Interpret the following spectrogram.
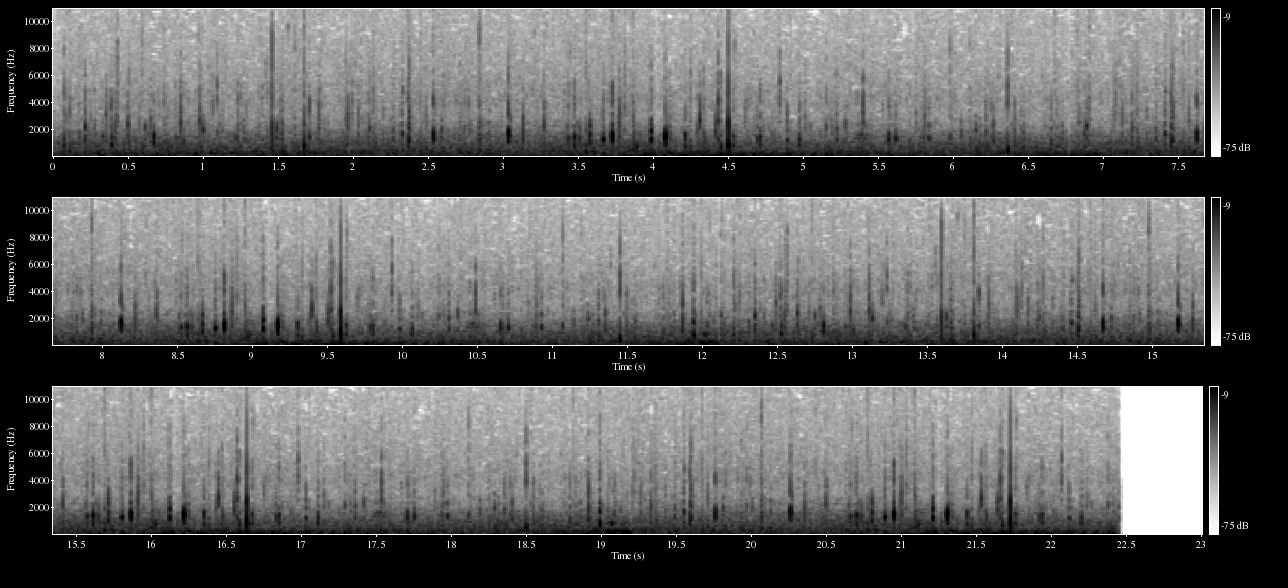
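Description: Steady outdoor hiss with many small, irregular ticks and crackles throughout, of the kind light rain makes pattering on leaves.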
